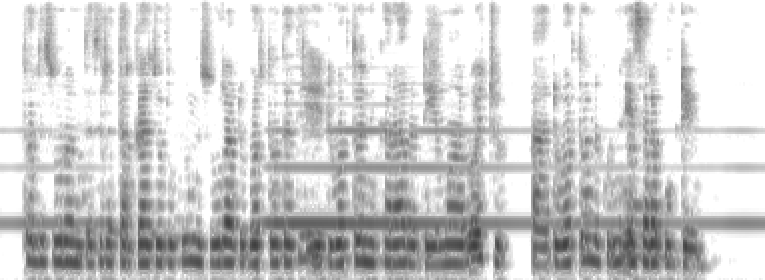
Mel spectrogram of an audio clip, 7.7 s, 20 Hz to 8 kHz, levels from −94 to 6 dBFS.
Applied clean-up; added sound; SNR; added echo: none; Wind instrument, woodwind instrument; 14 dB; reverberation time 0.2 s.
